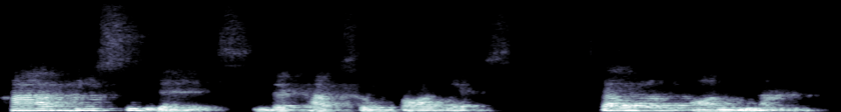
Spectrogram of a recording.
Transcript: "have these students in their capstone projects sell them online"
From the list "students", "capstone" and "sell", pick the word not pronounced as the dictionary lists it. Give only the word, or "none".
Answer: capstone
